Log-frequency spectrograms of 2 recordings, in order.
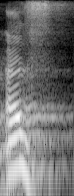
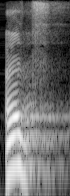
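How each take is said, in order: Both takes have the same delivery.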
